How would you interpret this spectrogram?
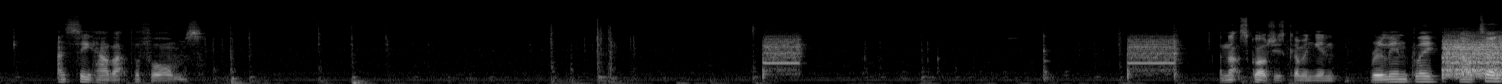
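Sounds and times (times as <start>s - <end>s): radio squelch tone with hiss: 14.4s - 15.0s.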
